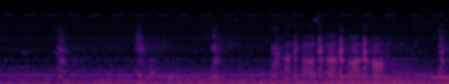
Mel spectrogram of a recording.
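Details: Vervet monkeys in Djuma Game Reserve, Sabi Sand Wildtuin, South Africa, calling in alarm at a male leopard moving past a waterhole: faint, sharp barking pulses at first, then a rapid burst of chattering calls, over steady low background rumble.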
